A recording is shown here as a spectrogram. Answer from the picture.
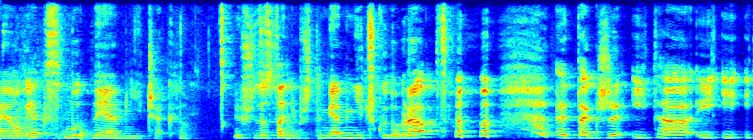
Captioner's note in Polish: śmiech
